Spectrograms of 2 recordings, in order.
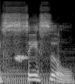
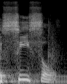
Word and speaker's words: Cecil: to pronounce your surname I would say Cil but um sometimes Americans say Cil Americans are wrong right okay ceil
